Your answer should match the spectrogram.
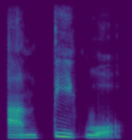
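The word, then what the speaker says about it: antiguo: Guo is pronounced as gu. Antigu.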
